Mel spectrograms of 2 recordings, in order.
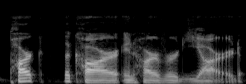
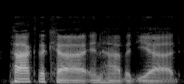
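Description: First: It is said in a general American accent. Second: It is said in a Boston accent, R's dropped.

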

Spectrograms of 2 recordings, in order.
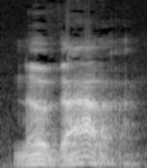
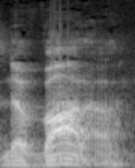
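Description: First: It is said in a Californian way. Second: It is said in an East Coast way. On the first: The speaker calls it right. "make him say Nevada" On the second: The speaker calls it wrong. "like an East Coaster"

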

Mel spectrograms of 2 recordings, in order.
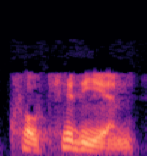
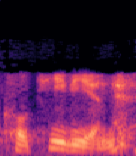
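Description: First: The word has an English-style pronunciation. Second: The word has a French-style pronunciation. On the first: The speaker calls it right. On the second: The speaker calls it wrong.

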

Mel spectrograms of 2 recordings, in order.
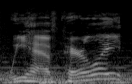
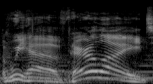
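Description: First: It sounds unsure and questioning. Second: It sounds confident and triumphant. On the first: The speaker doubts it is true. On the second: The speaker celebrates that it is true.

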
